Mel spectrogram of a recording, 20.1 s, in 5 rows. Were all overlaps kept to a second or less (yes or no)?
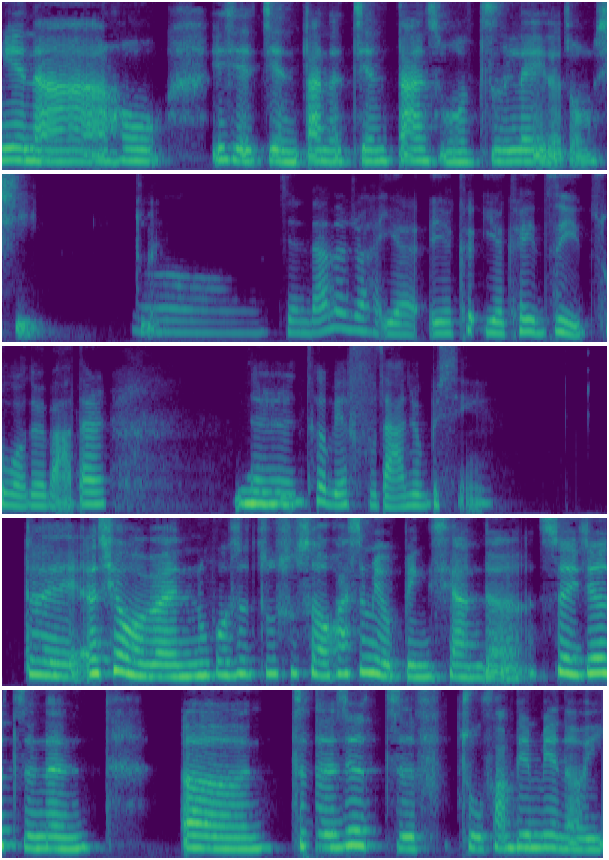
yes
